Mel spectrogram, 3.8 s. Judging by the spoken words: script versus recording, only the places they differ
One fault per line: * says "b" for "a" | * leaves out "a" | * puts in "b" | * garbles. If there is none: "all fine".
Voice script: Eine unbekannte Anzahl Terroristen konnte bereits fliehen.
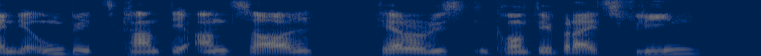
all fine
